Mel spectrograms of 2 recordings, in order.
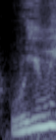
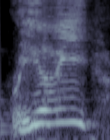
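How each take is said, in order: First: Said in the usual way. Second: Mock disbelief. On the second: Real, not acted. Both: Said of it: "Is that really a spoiler?".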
